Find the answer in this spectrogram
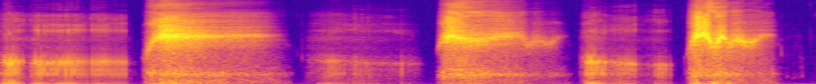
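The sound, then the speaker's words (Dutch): Three loud, rhythmic snores, each a rumbling intake followed by a long breathy exhale, without talk. It sounds like a person imitating snoring. “Toen de boswachter naar huis wandelde, hoorde hij luid gesnurk.”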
